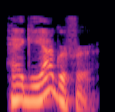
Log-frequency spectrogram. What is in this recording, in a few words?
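"hagiographer", British English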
